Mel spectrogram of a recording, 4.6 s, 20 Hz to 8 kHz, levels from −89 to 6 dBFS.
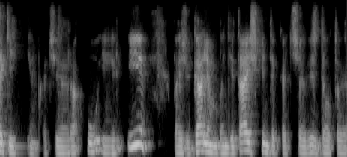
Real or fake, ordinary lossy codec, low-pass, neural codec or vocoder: real; Opus, 24 kbps; 7.2 kHz; none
